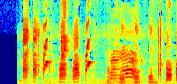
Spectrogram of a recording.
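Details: Javan myna, a tame bird, voicing speech-like harsh syllables in a rapid run of short bursts, with a longer raspy, wavering phrase in the middle.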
